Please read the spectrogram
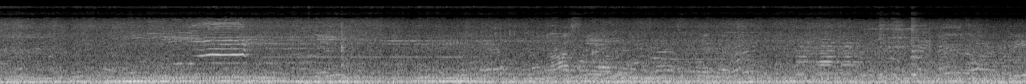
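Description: Busy street-side shop ambience: a steady low rumble with people talking in the background, and a brief high toot about two seconds in.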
